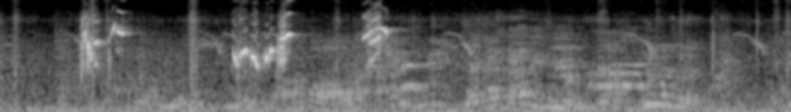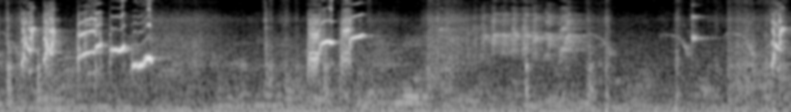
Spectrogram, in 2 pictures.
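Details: Morning singing from a female greater green leafbird, with spaced bursts of high, sharp chirps and twisting squeaks, and softer lower warbled notes between them.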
